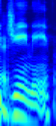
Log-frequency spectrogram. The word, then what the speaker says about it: Jeanne: Jean or Jeanne. I'm not sure how you say it. J-E-A-N-N-E. – Yeah. – Is it Jean or Jeanne? – Jeannie? – We'll say Jeannie.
